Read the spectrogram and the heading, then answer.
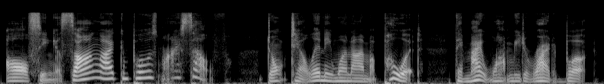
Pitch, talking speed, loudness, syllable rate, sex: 185 Hz, 210 wpm, -21 LUFS, 5.3 syllables/s, female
